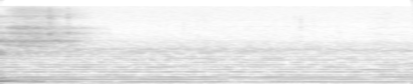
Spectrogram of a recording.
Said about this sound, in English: My God, did you hear that? That's my cat. She's just yelling at me now.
